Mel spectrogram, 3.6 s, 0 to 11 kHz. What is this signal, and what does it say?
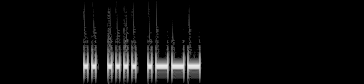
Morse code, heard as a keyed tone, about 29 wpm, 700 Hz. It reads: IHJ
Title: USA Call Sign Postfixes - 3 Letters 30wpm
